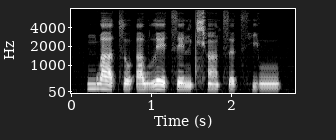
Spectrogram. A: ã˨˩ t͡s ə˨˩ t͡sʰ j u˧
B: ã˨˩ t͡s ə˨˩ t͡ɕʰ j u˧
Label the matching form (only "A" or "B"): A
